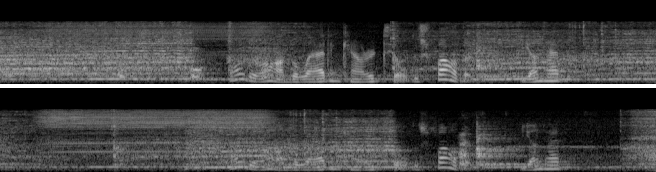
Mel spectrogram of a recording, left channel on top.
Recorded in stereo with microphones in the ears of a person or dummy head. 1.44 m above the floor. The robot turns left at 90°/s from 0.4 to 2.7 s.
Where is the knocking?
5° right (ahead or behind), 4.5 m.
